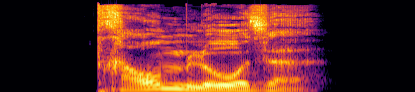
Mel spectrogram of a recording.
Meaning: inflection of traumlos: 1. strong/mixed nominative/accusative feminine singular 2. strong nominative/accusative plural 3. weak nominative all-gender singular
- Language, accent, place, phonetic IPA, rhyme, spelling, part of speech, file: German, Germany, Berlin, [ˈtʁaʊ̯mloːzə], -aʊ̯mloːzə, traumlose, adjective, De-traumlose.ogg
